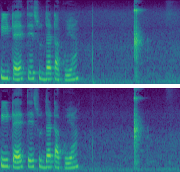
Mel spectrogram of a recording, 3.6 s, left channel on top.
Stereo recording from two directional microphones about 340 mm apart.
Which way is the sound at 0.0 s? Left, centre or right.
Centre.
